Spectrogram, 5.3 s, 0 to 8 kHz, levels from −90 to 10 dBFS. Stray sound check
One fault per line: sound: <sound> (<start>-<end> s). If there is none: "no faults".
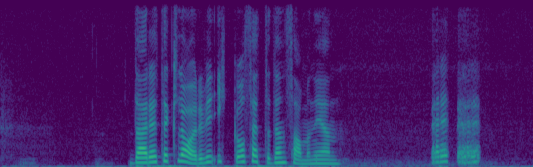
sound: laugh (4.3-4.8 s)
